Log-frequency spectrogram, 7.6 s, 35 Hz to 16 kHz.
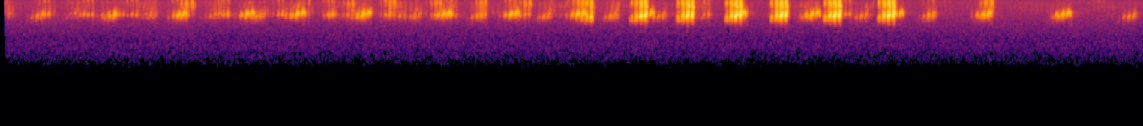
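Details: Alpine dark bush-cricket singing at Berchtesgaden, Germany, on 6 September 2018, captured with an ultrasound detector: short high, dry chirps repeated about three per second, growing louder toward the middle and then thinning out into a few spaced chirps.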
